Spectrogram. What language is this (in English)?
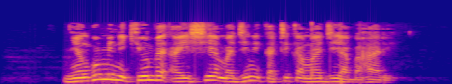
Swahili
